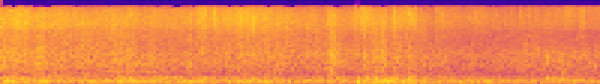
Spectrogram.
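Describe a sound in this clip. A brick wall crashes down as a tank smashes through it.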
